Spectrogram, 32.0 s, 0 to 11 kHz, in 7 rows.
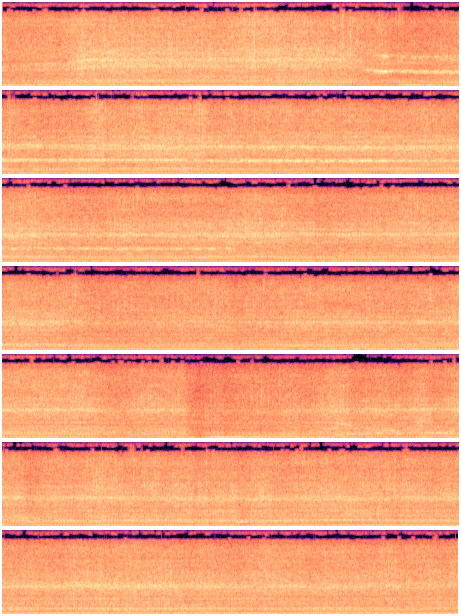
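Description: Square-body Chevrolet C10 pickup doing a burnout: the engine is revved hard and held at high rpm, its pitch stepping up and down as the rear tyres spin on the pavement. A thin high tone runs for several seconds from about four seconds in.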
